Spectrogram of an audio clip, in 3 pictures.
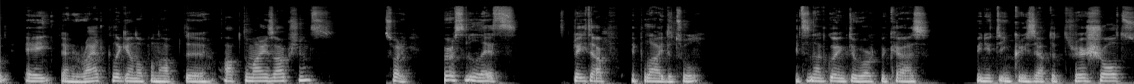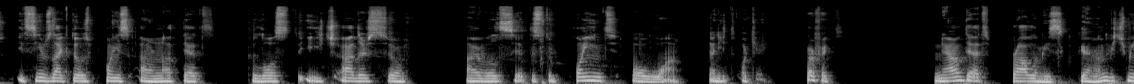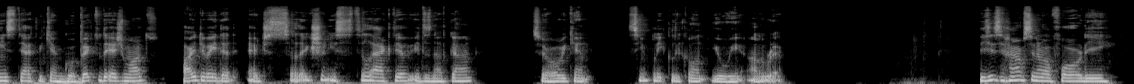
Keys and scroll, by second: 16.5 BackSpace, 17.7 KP_1, 23.5 2.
